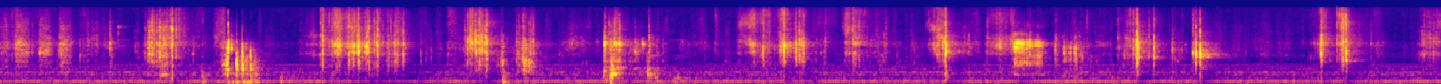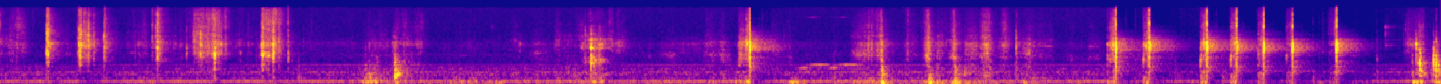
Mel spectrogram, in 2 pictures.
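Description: Knife peeling a plantain, the skin scraping and tearing away in irregular strokes, then the knife slicing it on a wooden cutting board in a quick run of taps near the end.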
